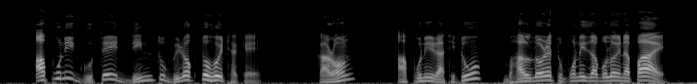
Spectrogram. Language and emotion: Assamese, angry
